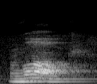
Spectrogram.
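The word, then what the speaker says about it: walk: वॉक देखिए, डब्ल्यू ए एल के, एल से पहले ए आया हुआ है, डी एफ के मैंने यहां पे लिखा हुआ और एम, इन चारों में से एल के बाद में के है, तो प्रोनाउंसिएशन जो सही हमारे उच्चरित है वो होगी हमारी वॉक, नॉट ऑफ वॉक, okay.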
